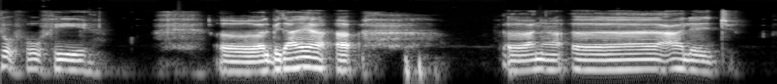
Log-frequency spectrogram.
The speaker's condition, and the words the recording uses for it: Stuttering. شوف، صراحة إني أنا شخصيا أشوف إن التأتأة هي أصعب من القلق، والتأتأة الفترة هذه زايدة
